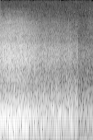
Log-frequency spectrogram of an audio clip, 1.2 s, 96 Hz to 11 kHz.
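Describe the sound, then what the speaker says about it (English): A single deep, rumbling blast from two barges exploding on the Mobile River rolls on for about a second, heavy and booming, then cuts off abruptly. "when 2 barges exploded in the Mobile River"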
